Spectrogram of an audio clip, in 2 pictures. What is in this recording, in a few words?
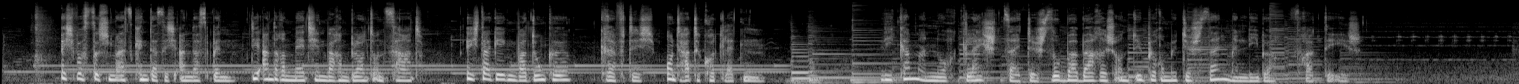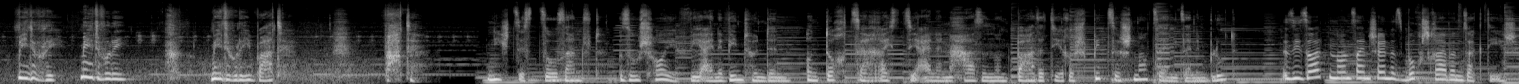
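german impersonations, Femelle; doubleuse professionnelle allemande; Usurpations d'identité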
